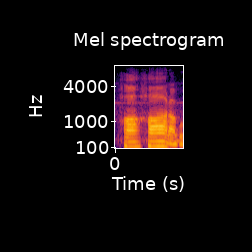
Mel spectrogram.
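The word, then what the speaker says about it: 母: 하하라고 발음한다는 거죠.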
